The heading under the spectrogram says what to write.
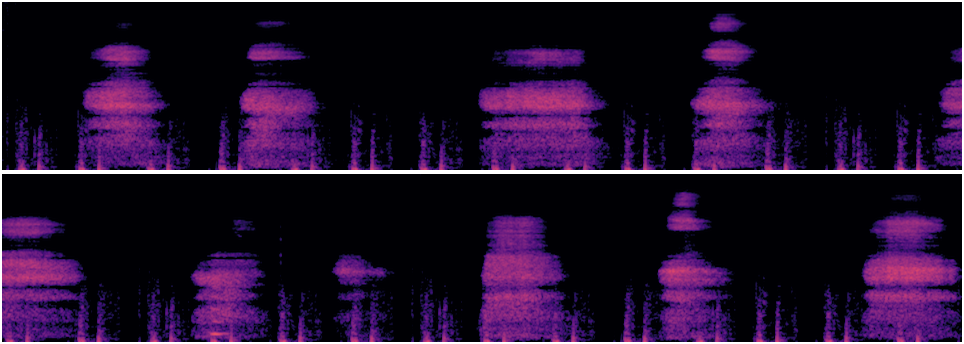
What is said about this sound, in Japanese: ほら、もう一度私の呼吸に合わせて。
